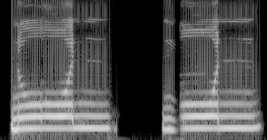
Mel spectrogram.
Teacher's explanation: jadi di ujung lidah nempel di gusi dari dua gigi seri atas ya · Makanya ketika disukun pun ya, huruf nun ini ada aliran suaranya jadi bukan nun ya, tapi nun nun ya. Nah, huruf nun ini ketika diucapkan ya, ini ada getaran di hidung ya. · Ketika mengucapkan huruf nun, ada gunnah yang keluar dari khoisyum ya, atau rongga hidung ya. Nun, nun ya.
